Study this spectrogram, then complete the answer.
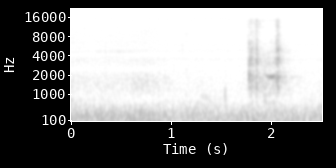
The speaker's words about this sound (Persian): میشه ازش عکس بگیرم لطفا؟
